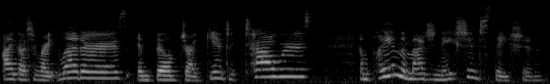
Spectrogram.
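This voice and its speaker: A woman voicing an eager, boastful but anxious little kindergarten boy from a storybook, in an excitable childlike way. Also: sits high, moderate pace. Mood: excited.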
